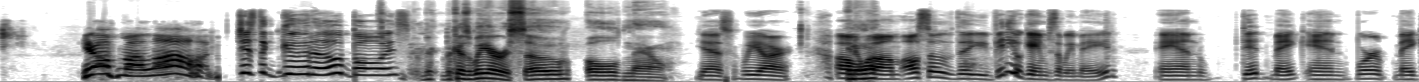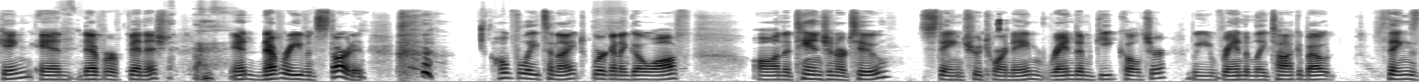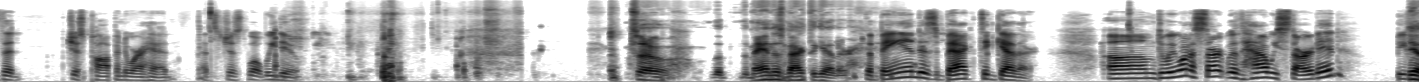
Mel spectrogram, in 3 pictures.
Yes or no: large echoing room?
no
